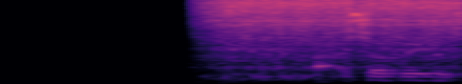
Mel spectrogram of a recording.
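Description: Silence for about a second, then a kitchen sink tap running hot water, a steady rushing that starts abruptly, with a man's voice coming in near the end.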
